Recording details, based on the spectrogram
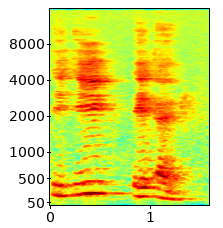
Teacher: जीव हमारी बाहर की तरफ निकलने का प्रयास करती है, इसलिए इसे अग्रस्वर कहते हैं।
